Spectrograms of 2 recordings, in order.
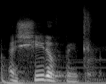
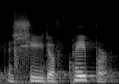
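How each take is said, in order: First: The word 'of' shrinks to a tiny v sound. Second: The word 'of' is said fully and clearly. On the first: The speaker calls it right. "there's a very tiny V sound" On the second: The speaker calls it wrong. "non-native speakers say a sheet of paper"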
